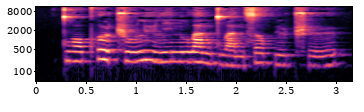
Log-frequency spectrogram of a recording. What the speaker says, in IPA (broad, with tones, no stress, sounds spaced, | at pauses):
t̪ w ɔ˧˥ pʰ ɤ˥˩ ʈ͡ʂ u˧˥ l y˥˩ l i˥ n l w a˥˩ n t̪ w a˨˩ n s ɤ˥˩ p y˧˥ ʈ͡ʂʰ ɻ̩˧˥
